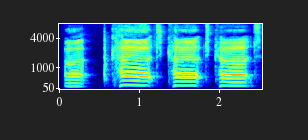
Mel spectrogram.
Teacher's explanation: Kurt is unrounded and relaxed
